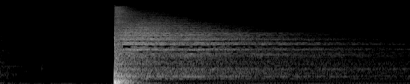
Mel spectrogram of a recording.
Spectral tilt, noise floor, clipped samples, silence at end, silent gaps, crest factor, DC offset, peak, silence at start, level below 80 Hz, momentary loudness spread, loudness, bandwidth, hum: -4.5 dB/octave; -73 dBFS; under 0.1%; 1.05 s; none; 28 dB; under 0.1%; -2 dBFS; 1.15 s; -34 dBFS; 24 LU; -25 LUFS; 16 kHz; none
